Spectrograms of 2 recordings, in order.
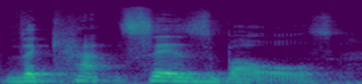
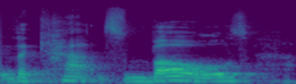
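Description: First: Cats has an extra syllable added. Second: Cats has no extra syllable added. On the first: The speaker calls it wrong. "I don't say the cat's bowls. That's not correct English" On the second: The speaker calls it right. "I still say the cat's bowls"

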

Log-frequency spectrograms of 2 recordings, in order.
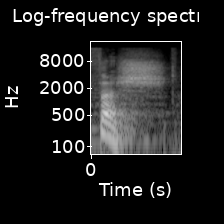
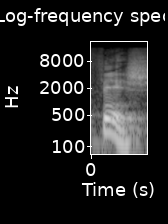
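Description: First: It is said in a New Zealand accent. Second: It is said in an Australian accent. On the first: "fush instead of fish" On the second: "is what I would say in my dialect"

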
